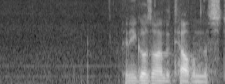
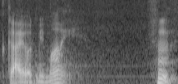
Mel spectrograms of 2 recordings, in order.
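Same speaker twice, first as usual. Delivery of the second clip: ordinary talk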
